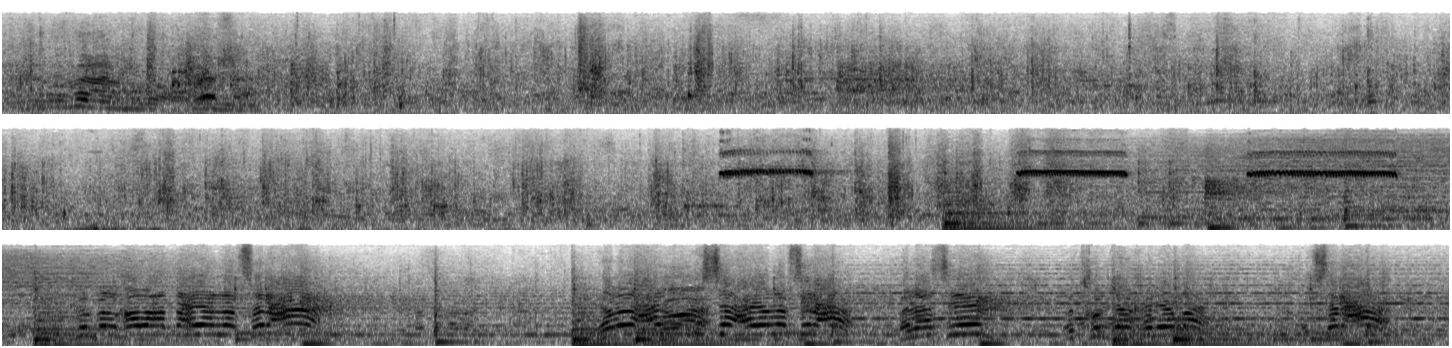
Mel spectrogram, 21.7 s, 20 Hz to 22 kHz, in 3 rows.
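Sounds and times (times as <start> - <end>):
people talking loudly: 0.0 - 21.6
speech: 0.4 - 1.5
sharp whistle blasts signaling end of yard time: 10.8 - 11.5, 12.3 - 14.5.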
